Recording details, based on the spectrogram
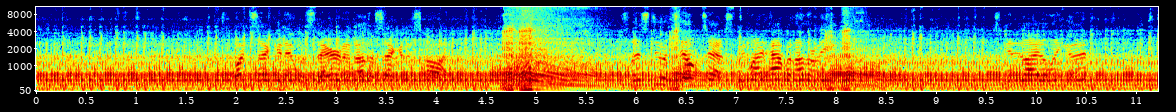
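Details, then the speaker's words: Vintage Homelite Super XL Automatic chainsaw two-stroke after partial reseal, fresh start, loading up rich: high buzzy idle hangs and won't settle when tilted; still an air leak, probably the seal not yet changed, but getting closer. "we still got an air leak probably the seal that i haven't changed so we're getting closer we still got an air leak but it's definitely getting closer you could hear it"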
